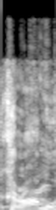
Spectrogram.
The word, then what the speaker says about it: Karamu: community just doing things the karamu house not caramel house the karamu house turn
